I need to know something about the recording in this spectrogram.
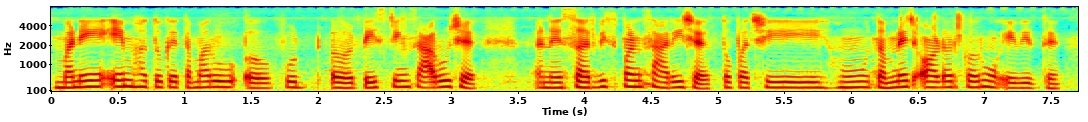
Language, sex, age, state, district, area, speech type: Gujarati, female, 30-45, Gujarat, Valsad, rural, spontaneous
